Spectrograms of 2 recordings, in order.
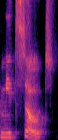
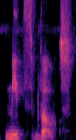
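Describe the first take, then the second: First: There is no v sound before the o. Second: A v sound comes before the o. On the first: The speaker calls it wrong. "it kind of looks like mitzot, but there are ways that we know that it's not" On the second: The speaker calls it right. "there has to be some sort of consonant before the O. So it has to be a vav"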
